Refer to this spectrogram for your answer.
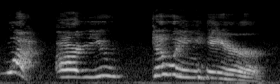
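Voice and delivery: high, loud, slow astonishment; shocked to find kids here; surprised chief. Acted.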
